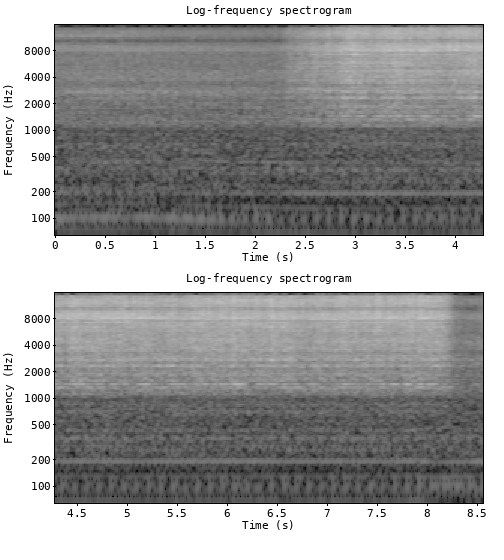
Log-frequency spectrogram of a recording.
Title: Rattling noise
